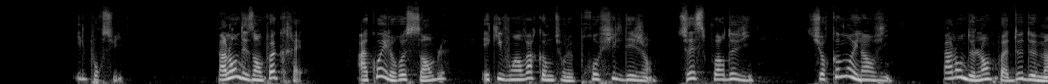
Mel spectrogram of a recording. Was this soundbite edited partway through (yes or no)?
yes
